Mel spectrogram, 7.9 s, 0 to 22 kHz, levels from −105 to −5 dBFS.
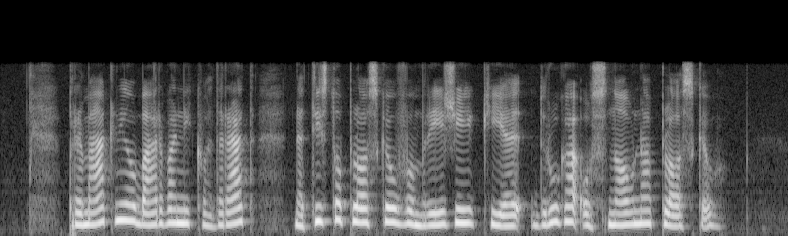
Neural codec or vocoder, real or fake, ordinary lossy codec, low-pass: none; real; none; 7.2 kHz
